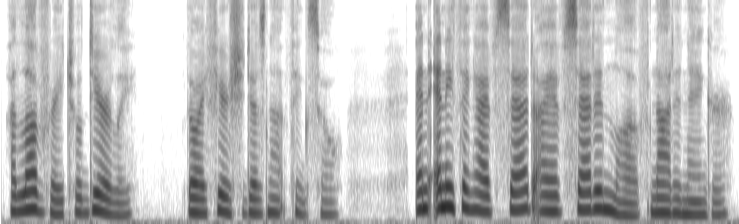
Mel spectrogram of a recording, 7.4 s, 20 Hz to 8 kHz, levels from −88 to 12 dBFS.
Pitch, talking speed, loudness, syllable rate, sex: 195 Hz, 205 wpm, -18 LUFS, 5.0 syllables/s, female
